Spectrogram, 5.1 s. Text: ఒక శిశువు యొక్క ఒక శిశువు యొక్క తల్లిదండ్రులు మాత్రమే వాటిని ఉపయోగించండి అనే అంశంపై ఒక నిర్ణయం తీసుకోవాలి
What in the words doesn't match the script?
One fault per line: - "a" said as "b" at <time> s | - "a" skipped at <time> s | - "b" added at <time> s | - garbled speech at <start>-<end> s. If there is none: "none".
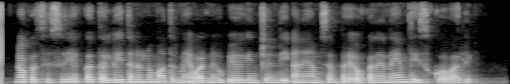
- "ఒక శిశువు యొక్క" skipped at 0.9 s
